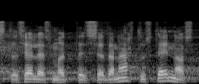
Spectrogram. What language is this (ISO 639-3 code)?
est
